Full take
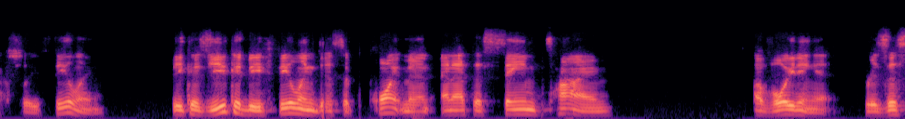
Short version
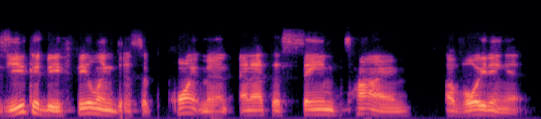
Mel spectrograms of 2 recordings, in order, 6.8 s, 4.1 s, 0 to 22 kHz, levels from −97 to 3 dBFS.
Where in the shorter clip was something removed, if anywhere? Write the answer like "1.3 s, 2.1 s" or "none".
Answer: 3.1 s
